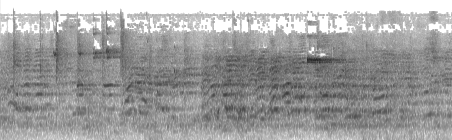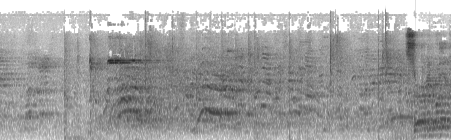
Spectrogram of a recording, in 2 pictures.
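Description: Indoor volleyball game in an echoing gymnasium: indistinct voices of players and spectators calling and chattering throughout, with sharp thuds of the volleyball being bounced and struck, the clearest about halfway through. Voices grow louder near the end as a rally finishes.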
